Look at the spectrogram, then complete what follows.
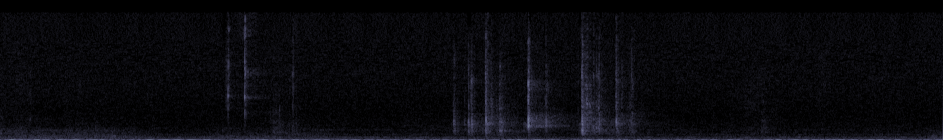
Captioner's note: typing continues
